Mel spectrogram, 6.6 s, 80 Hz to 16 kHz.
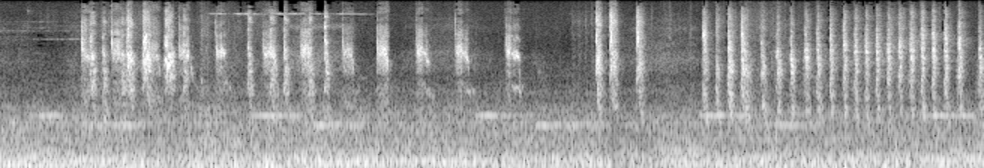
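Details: Several sparrows coming in to be fed at a water bridge, 1 April 2021, give clustered sharp chirps that speed into a rapid, even chattering series near the end, with a faint low hum beneath.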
